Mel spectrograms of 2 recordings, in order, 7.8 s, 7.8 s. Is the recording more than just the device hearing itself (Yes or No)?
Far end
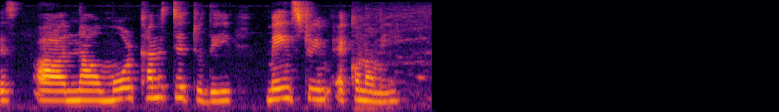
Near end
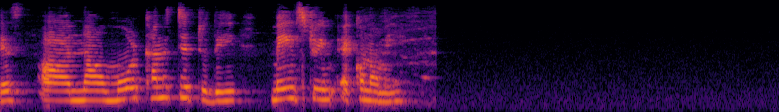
No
